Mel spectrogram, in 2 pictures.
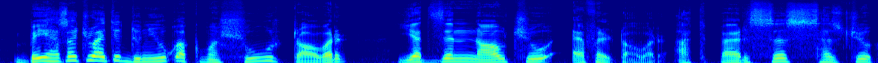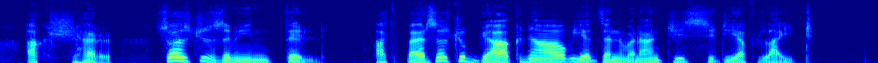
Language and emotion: Kashmiri, neutral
